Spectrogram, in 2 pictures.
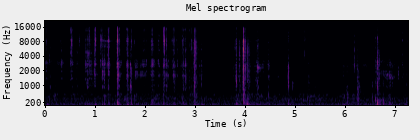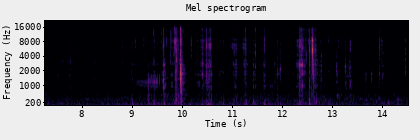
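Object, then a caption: Glitter-coated white soap bar. A solid white soap bar with a remaining glitter coating is held in the hand and its surface is shaved with a metal utility knife blade, sending flakes falling. The scraping makes quiet, bright, gritty crunches in irregular bursts, with sharper, louder scrapes around the middle and near the end.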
